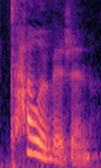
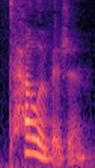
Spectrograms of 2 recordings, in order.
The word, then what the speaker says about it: television: break it down here television has a stress on the first syllable television television and the next one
